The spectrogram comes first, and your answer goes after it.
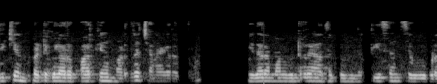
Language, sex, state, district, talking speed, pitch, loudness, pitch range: Kannada, male, Karnataka, Bellary, 180 wpm, 155 Hz, -20 LUFS, 150-160 Hz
